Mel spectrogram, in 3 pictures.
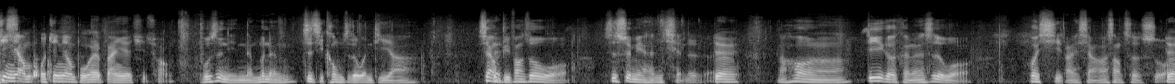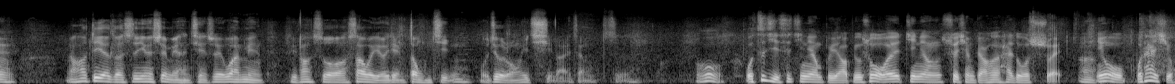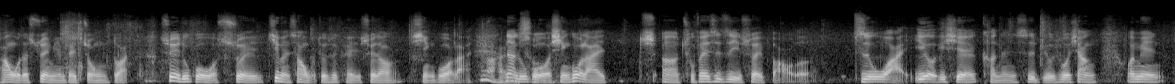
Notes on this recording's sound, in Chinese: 這一集是戶外，地點是瑞芳和九份。在風光明媚的山路裡邊走邊聊。節目中能聽到收錄進來的環境音，有風聲、水聲、鳥叫聲和觀光客的腳步及說話聲。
